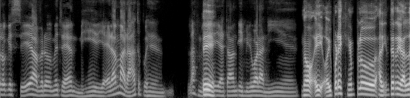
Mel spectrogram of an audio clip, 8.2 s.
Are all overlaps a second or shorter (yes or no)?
yes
